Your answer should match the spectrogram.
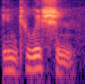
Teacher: There's no flap in the first T because it's not between two vowels. The second T, of course, is not pronounced as a T, but as a sh, intuition.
